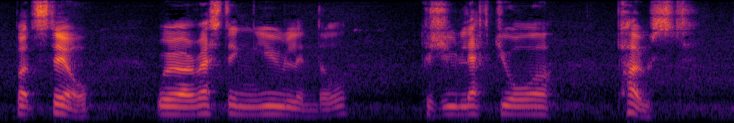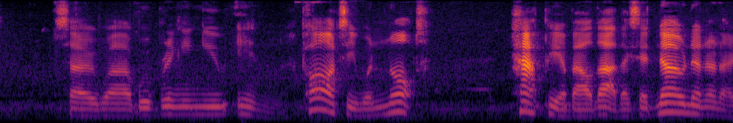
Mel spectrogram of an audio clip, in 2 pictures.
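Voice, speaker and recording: A British man tells the story of a tabletop game session in a casual, stop-and-start way. His mid-pitched voice is bright and forceful. He is recorded outdoors on a camera mic, with faint noise around him. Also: rough recording. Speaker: game master recapping a session. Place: outdoors, on a bench by a house. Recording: outdoor webcam with background noise.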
